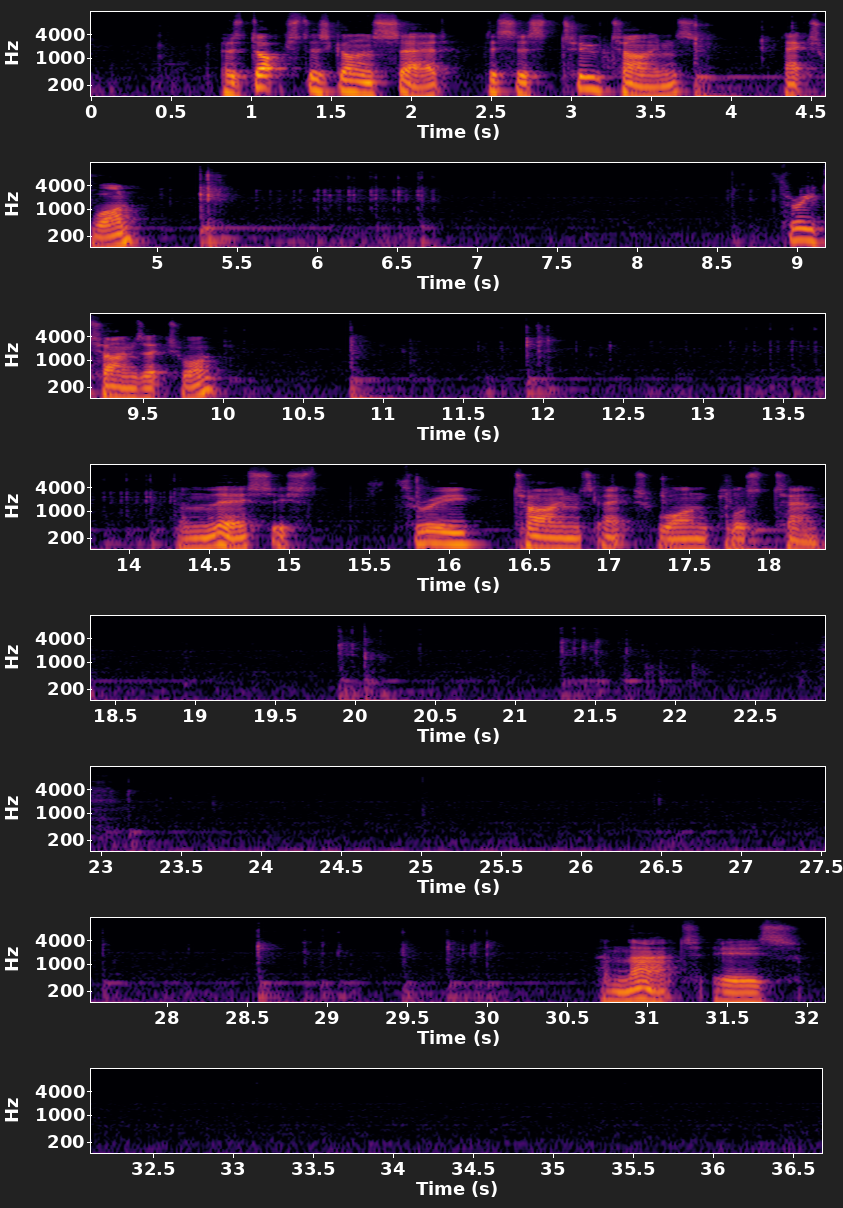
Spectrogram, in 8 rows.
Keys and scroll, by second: 3.0 2, 3.8 KP_Multiply, 4.4 Down, 5.4 1, 5.7 Down, 6.2 Right, 6.6 Right, 9.0 Right, 10.9 KP_Multiply, 11.6 Right, 11.9 Delete, 12.5 Right, 13.1 Right, 13.5 Right, 14.3 Right, 15.8 3, 17.0 x, 17.4 1, 19.9 KP_1, 21.3 Delete, 23.0 End, 26.5 Down, 27.8 Down, 28.2 Down, 28.6 Delete, 28.9 End, 29.2 Left, 29.5 Down, 29.8 Delete.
